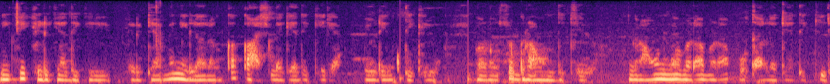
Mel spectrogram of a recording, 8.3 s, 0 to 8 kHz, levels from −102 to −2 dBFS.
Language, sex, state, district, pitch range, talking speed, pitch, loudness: Rajasthani, female, Rajasthan, Churu, 150-170 Hz, 175 wpm, 160 Hz, -19 LUFS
